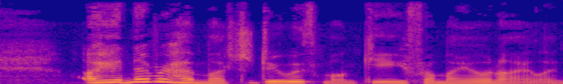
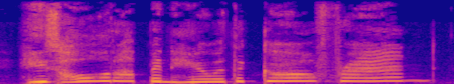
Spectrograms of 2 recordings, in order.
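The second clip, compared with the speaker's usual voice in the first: high, loud accusing shout; shrill yell; 13 semitones higher, 7 dB louder than usual. A narrator's reading. The stalker yelling accusations at Richon outside. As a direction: scream the accusation through the door. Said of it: "voice ran from outside".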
